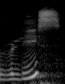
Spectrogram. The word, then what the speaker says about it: release: Synonym of let out, it is to release, with an S pronounced, not a Z, it's a S sound.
